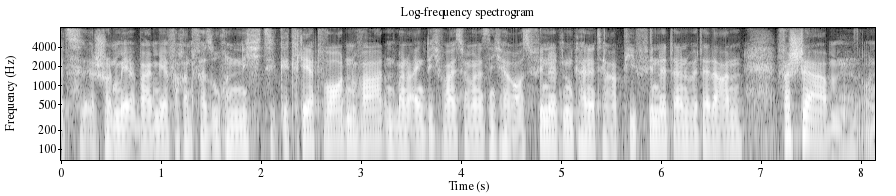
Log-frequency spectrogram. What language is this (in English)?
German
